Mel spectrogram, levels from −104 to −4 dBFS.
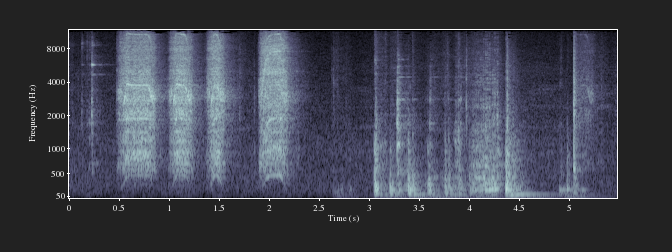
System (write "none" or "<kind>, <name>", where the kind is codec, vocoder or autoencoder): none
